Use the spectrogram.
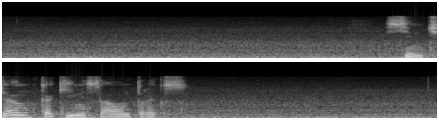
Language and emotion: Russian, neutral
